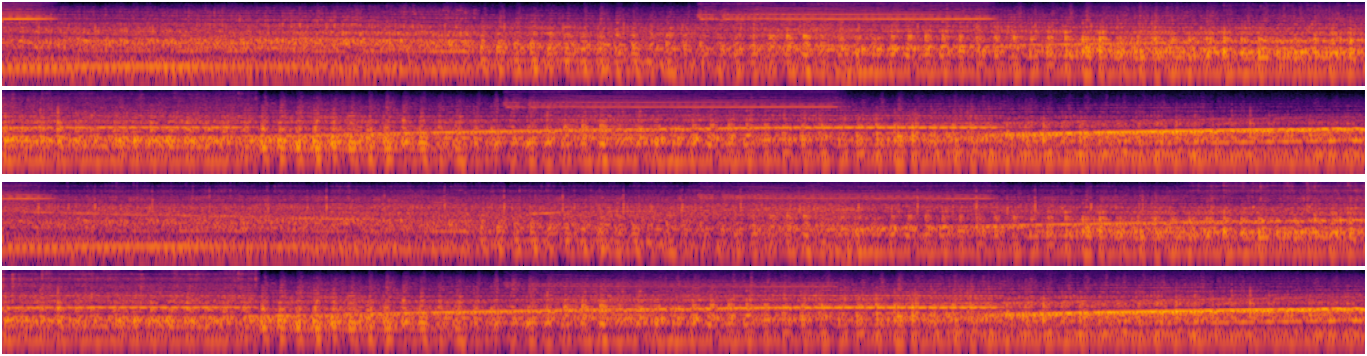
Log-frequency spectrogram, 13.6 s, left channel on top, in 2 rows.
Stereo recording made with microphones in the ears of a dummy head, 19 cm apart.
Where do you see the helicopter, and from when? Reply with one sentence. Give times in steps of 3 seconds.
You can hear the helicopter on the left from 0 s, in the centre from 6 s and on the right from 9 s.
